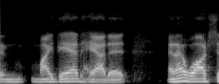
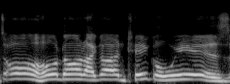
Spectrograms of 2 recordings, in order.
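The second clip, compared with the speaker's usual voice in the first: much higher, hammed-up Canadian accent; a goofy, bad Canadian accent for a cartoonish movie character; poor Canadian accent; 8 semitones higher than usual. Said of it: "that was a poor Canadian accent".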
